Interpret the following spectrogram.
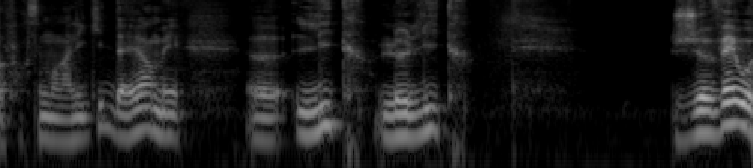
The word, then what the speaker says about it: litre: C'est comme ça qu'on prononce, on mange la dernière syllabe, le RE. Je vais prendre 1 litre d'eau.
